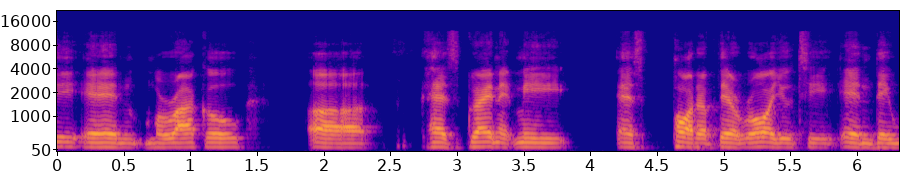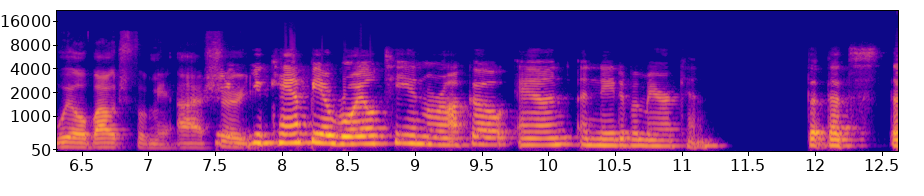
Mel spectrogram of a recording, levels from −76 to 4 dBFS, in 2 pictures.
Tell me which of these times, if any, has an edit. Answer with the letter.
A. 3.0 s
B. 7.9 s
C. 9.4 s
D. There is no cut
D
